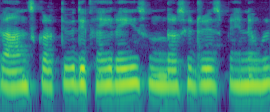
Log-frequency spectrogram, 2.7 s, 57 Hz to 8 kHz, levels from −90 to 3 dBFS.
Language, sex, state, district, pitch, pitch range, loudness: Hindi, female, Chhattisgarh, Kabirdham, 195 Hz, 185-200 Hz, -17 LUFS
